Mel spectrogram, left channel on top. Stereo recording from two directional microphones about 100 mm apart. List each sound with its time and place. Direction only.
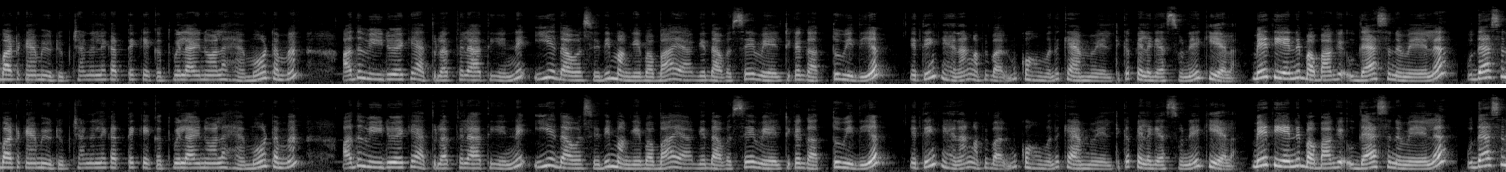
0.2 s a woman's voice: 50° right (ahead or behind); by 12.3 s 15° right (ahead or behind)
12.5 s speech: 40° right (ahead or behind)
